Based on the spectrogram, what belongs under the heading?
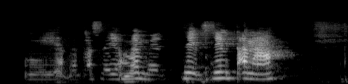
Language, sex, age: Icelandic, other, 18-19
